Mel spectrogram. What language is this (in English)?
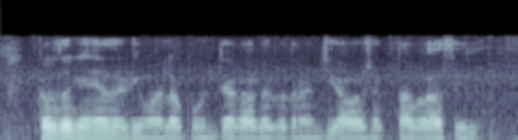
Marathi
